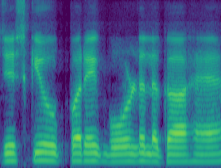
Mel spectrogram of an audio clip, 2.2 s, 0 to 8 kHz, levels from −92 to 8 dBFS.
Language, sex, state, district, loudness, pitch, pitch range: Hindi, male, Rajasthan, Bikaner, -16 LUFS, 130 Hz, 130-140 Hz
